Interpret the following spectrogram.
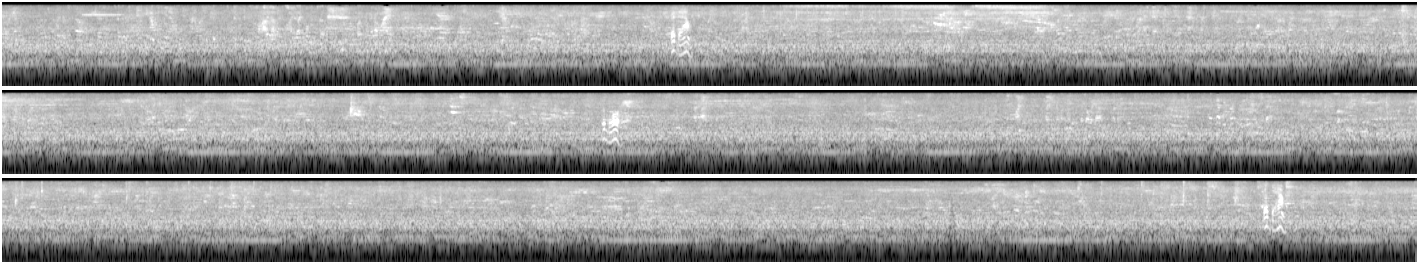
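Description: Steady big-box store room tone: a constant hum with a steady tone running through it. Two brief, sharp squeaks stand out, about five and fifteen seconds in.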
